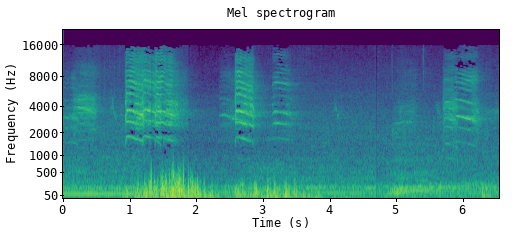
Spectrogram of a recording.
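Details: Blue jays in Petrifying Springs Park, Kenosha County, near Somers, Wisconsin, 22 July 2024; harsh, squawking calls in short bursts with banded overtones, over a steady low hum and outdoor background noise.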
